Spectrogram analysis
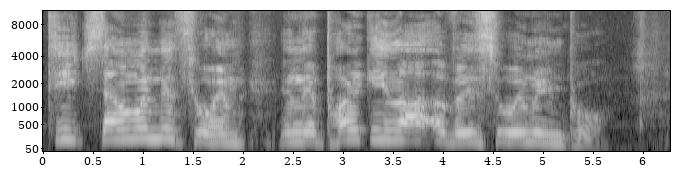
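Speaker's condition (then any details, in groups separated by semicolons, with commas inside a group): Cerebral palsy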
